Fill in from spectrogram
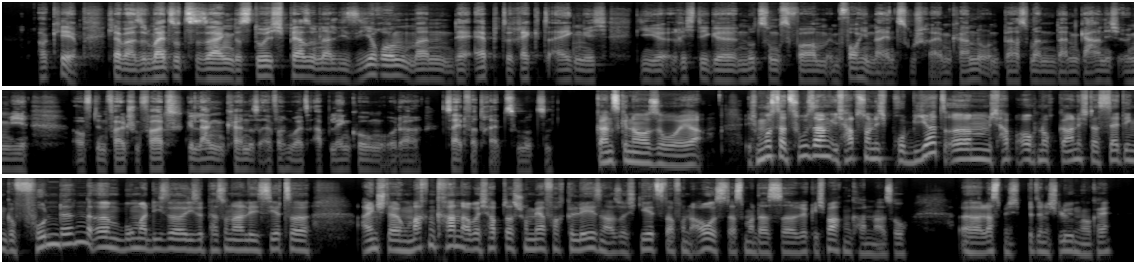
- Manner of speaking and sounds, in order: none
- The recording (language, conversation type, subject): German, podcast, Welche Apps machen dich im Alltag wirklich produktiv?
